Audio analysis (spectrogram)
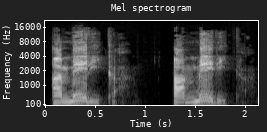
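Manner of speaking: "America" as ah-MEH-dee-kah, tapped r; pure Japanese vowels in "America", English stress kept; Japanified pronunciation. Shown as a demonstration. Teacher swapping in Japanese sounds, "America" as ah-MEH-dee-kah. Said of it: "with Japanese ones, and we kept those vowels perfectly consistent".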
